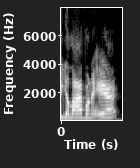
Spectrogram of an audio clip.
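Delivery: ordinary talk, nothing marked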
